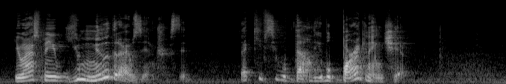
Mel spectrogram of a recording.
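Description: A middle-aged man speaks nearby in a low, dry voice.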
